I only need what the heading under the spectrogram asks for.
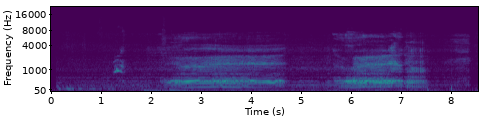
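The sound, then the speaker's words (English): A bobcat growls and grumbles in two long, rough bursts, each lasting a couple of seconds with a harsh, throaty texture, fairly loud with no talking. “That fucking growling, grumbling, whatever you want to call it.”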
